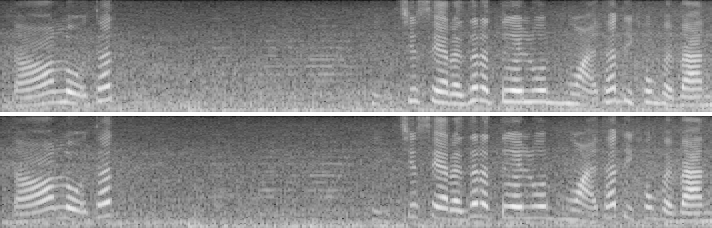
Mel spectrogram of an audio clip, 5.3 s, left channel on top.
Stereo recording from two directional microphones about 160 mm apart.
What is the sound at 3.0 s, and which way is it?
Speech, 5° right (ahead or behind).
